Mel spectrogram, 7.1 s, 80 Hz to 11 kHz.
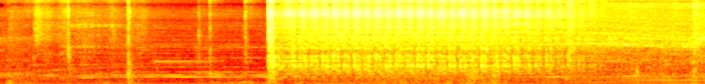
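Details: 1987 Yugo GV, sitting 15 years, after a new fuel pump was fitted and its line run into a bottle: the starter churns at an even three beats a second with no firing; cranks without starting because it has no fuel yet.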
